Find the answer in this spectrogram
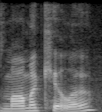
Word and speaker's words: Mama Killa: goddess card which is mama killa or more tequila her name literally is that pronunciation in inca so she was the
